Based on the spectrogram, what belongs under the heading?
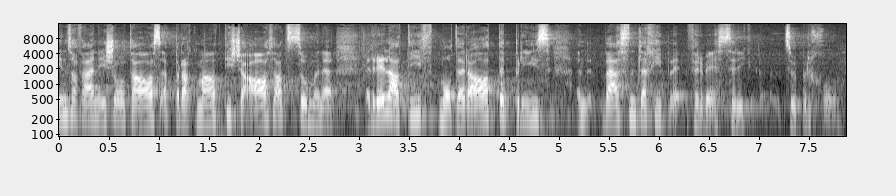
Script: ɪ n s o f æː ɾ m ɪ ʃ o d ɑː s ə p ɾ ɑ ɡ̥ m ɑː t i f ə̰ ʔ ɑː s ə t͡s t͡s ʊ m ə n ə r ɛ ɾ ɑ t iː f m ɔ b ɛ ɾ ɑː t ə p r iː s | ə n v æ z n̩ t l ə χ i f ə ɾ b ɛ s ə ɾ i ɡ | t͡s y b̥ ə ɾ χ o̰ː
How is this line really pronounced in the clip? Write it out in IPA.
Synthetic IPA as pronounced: ɪ n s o f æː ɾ n ɪ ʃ o d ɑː s ə p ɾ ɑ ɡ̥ m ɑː t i ʃ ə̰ ʔ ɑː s ɑ t͡s t͡s ʊ m ə n ə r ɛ l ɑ t iː f m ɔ d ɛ ɾ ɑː t ə p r iː s | ə n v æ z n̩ t l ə χ i f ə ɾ b ɛ s ə ɾ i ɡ | t͡s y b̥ ə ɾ χ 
